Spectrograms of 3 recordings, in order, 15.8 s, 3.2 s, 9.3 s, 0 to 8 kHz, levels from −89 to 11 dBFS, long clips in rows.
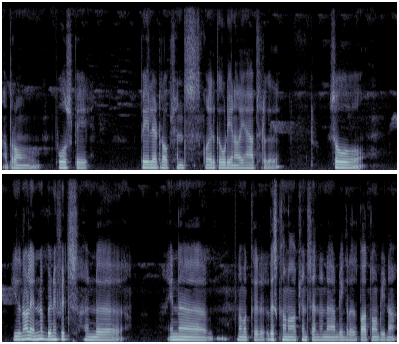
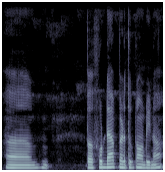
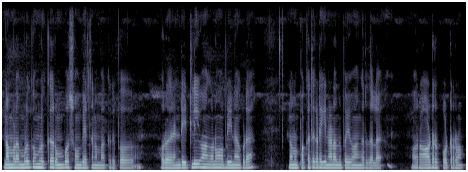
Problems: none marked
